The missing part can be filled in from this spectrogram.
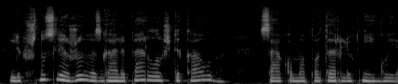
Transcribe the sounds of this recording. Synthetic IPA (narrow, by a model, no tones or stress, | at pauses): lʲɪpʃnʊslʲieɛʒʊʋʲʊs̬ɡɑːlʲɪpʲɛɾlˠɐʊʃʲt̪ʲɪkɐʊlˠɑː | sɑːkoːmɐpoːt̪ɐɾʲlʲʊknʲiːɡoːjɛ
